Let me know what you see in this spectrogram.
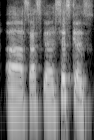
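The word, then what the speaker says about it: Sisko: The kid that played Siska's, was it Siska? Is that how you say it? Yeah, Cisco.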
